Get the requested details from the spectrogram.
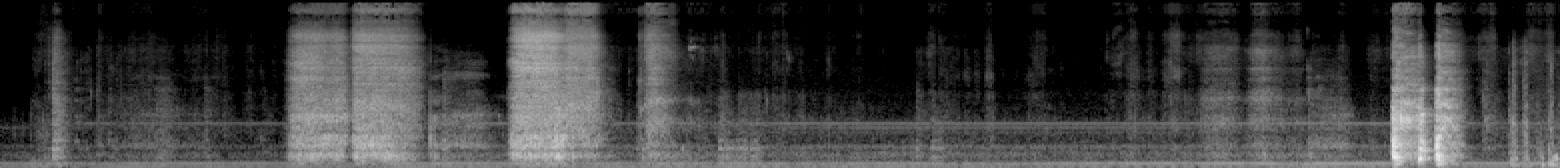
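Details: Noisy bursts of breath through the nose and mouth, heard as deliberately induced sneezes, with a sharp burst near the end; quiet room hum; sneezing.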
